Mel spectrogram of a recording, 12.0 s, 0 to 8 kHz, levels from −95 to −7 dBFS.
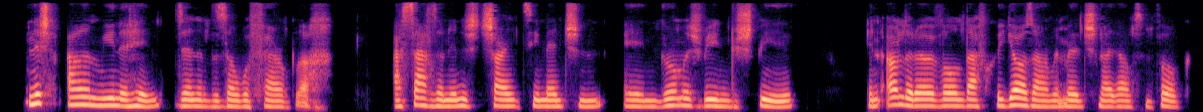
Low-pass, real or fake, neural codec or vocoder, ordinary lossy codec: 7.2 kHz; fake; codec, 24 kHz, 0.9 kbps, WavTokenizer, small release; MP3, 48 kbps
